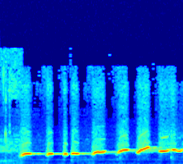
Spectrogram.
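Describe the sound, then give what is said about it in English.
A person whistles a cheerful tune, depicting Zacchaeus whistling as he comes around the corner, a bright melody of short and held notes that climbs gradually in pitch, heard clearly with no talking. “Can you imagine Zacchaeus, little short fella, born again, and instead of coming around the corner with the normal face that he has, he's whistling because he's been born again.”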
